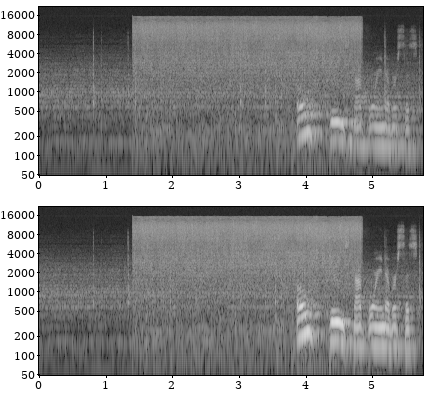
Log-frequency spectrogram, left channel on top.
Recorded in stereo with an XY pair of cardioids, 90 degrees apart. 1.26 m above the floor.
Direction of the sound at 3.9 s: 60° right.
